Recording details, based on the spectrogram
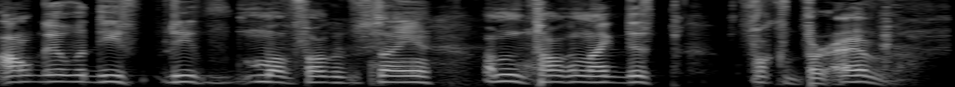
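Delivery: high, careless tough street talk. Retelling an interview answer: imitating Nate Diaz. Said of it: "people think you talk like this".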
